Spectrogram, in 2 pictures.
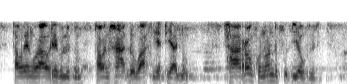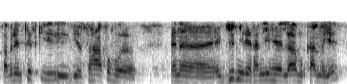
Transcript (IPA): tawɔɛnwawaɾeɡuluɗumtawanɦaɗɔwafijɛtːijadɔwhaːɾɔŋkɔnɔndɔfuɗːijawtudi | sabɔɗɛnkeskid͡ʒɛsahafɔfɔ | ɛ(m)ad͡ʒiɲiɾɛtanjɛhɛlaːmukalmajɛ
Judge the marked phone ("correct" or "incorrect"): incorrect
